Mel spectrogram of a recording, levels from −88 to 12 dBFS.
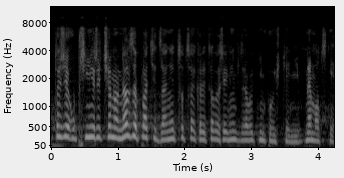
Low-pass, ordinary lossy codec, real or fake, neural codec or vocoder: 7.2 kHz; Opus, 24 kbps; real; none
